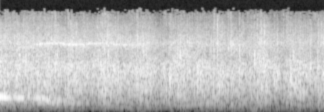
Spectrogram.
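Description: A crowd claps steadily in a dense, continuous wash of applause that holds an even loudness for several seconds, with no voices standing out.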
